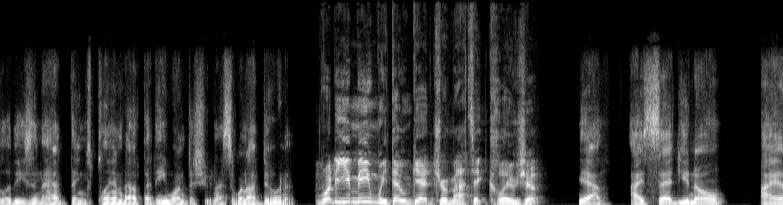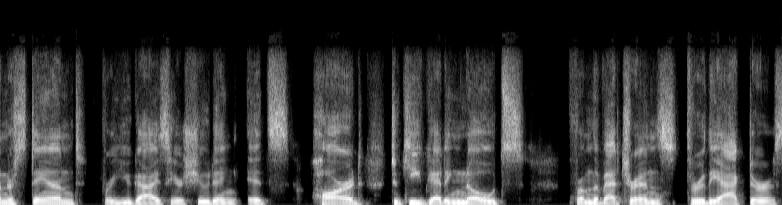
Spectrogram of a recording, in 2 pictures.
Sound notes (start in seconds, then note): none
